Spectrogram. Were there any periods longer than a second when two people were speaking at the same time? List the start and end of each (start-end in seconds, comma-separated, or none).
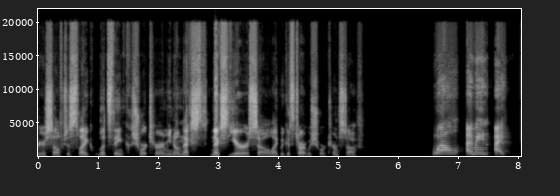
none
